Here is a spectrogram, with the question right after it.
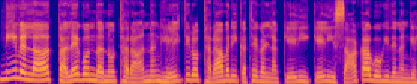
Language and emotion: Kannada, disgusted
